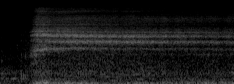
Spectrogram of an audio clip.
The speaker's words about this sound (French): On va respirer sur quatre temps. 2, 3, 4. Et on va expirer sur 8 temps.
